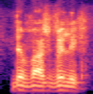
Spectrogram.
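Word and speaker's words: Dvalishvili: Devashvili. Oh, okay. All right. This guy. You're back because you can pronounce a Russian name.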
